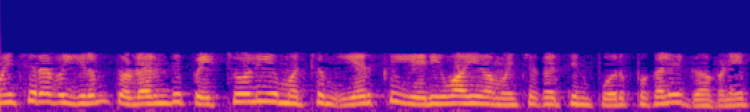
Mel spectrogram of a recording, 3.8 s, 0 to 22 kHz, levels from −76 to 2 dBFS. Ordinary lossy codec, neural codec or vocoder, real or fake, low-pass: none; none; real; 3.6 kHz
